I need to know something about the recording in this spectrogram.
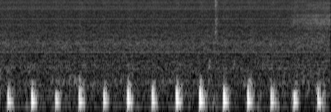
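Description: Fingertips tapping on the collarbone point in EFT tapping: faint, dull thumps in an even rhythm of about four a second.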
